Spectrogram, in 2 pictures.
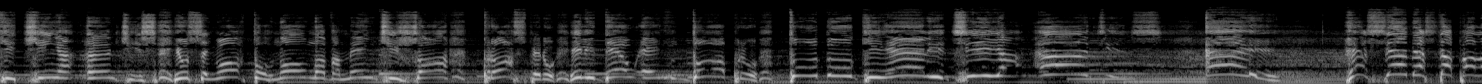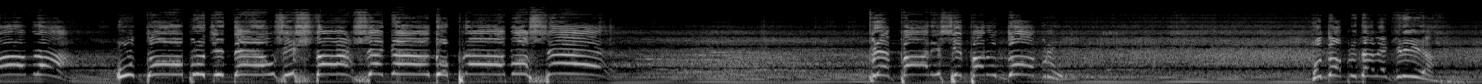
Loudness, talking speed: -24 LUFS, 85 wpm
